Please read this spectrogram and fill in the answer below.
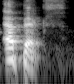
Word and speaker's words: Epyx: Say hello to Summer Games by EPYX or pronounced Epics.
